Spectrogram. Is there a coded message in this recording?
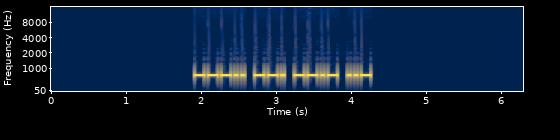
Yes: Morse code from 1.9 to 4.3 s, heard as a keyed tone, about 28 wpm, 700 Hz. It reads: 8GQU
